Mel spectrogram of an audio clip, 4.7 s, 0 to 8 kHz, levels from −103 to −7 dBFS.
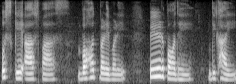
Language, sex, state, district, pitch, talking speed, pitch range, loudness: Hindi, female, Himachal Pradesh, Shimla, 195 Hz, 115 wpm, 185-215 Hz, -19 LUFS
